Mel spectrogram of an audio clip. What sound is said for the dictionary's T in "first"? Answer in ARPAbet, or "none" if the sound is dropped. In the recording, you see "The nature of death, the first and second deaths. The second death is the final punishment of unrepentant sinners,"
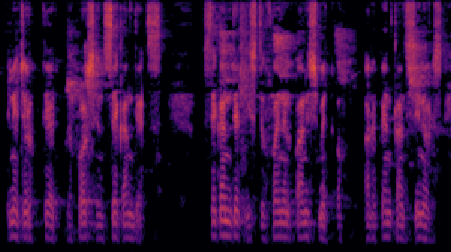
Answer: none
